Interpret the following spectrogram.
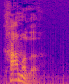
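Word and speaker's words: Kamala: is a lady and I want to make sure that people get her name pronounced right and her name is kamla Harris and she is the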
